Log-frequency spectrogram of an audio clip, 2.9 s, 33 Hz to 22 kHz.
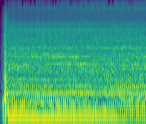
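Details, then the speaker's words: Mercedes E320 W124 convertible, M104 six-cylinder, long-sitting non-runner, after fuel pump relay and module replacement: loud, uneven idle with a steady low knock; cause unconfirmed, sitting suspected; rough running with knocking. "so it still doesn't run smooth if you actually ask me there's still some knocking going on but i guess the car has been sitting forever"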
